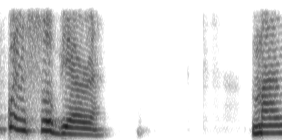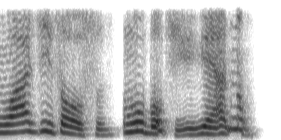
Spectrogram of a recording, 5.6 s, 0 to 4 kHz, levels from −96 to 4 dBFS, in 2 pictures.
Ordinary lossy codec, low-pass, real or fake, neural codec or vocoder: none; 3.6 kHz; fake; codec, 16 kHz in and 24 kHz out, 0.4 kbps, LongCat-Audio-Codec, fine tuned four codebook decoder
